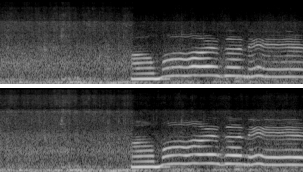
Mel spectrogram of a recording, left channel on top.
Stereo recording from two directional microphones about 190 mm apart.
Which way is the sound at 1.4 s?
10° right (ahead or behind).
